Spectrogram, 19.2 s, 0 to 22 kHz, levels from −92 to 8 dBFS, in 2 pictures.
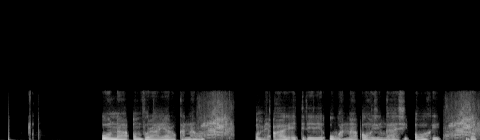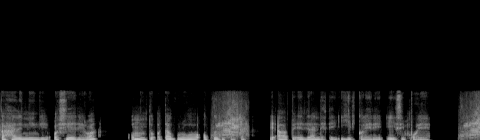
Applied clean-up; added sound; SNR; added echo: none; Meow; 13 dB; none.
